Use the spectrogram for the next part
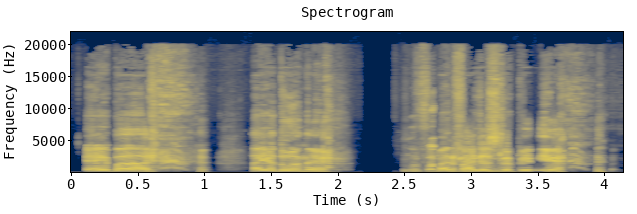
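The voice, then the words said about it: Put-on Canadian accent. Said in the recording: “with your Canadian accent”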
